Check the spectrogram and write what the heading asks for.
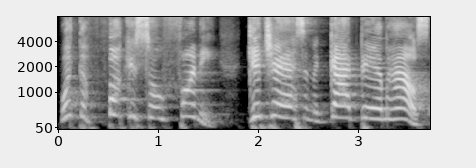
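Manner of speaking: mom yelling. Retold or imitated. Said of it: "she goes".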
